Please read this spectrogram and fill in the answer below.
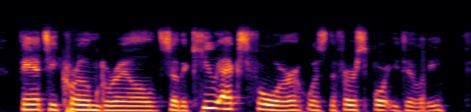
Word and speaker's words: QX4: It was a QX QX4 and it was supposed to be sort of pronounced Q by4, you know, like it's a 4x4.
